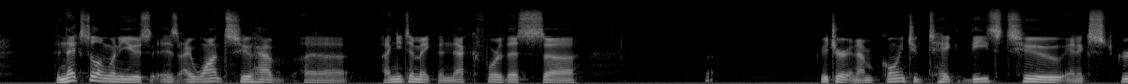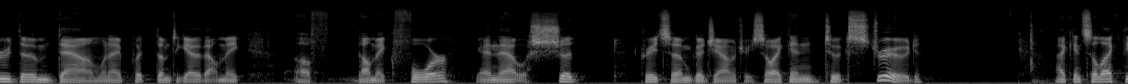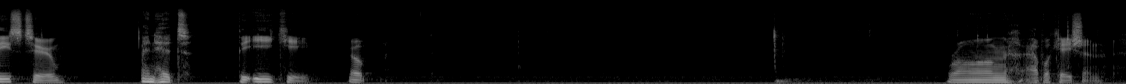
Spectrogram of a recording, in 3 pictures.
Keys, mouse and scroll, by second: 4.0-6.1 alt+drag, 11.6 alt+click, 12.3-13.9 alt+drag, 16.9-18.7 scroll down 1, 21.6 click, 22.7 shift+click, 25.0 e, 27.5 ctrl+e, 30.3 Escape, 31.2 click.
